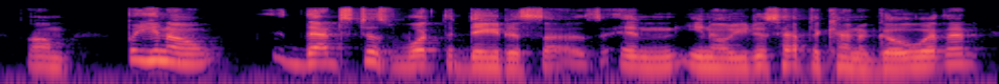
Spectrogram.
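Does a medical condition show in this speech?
No.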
